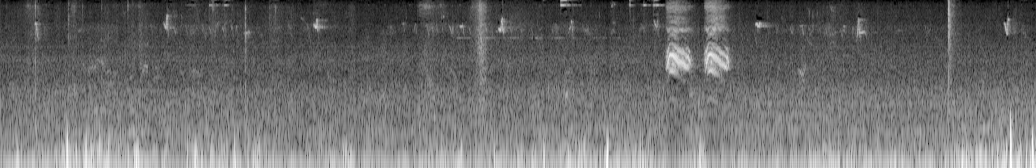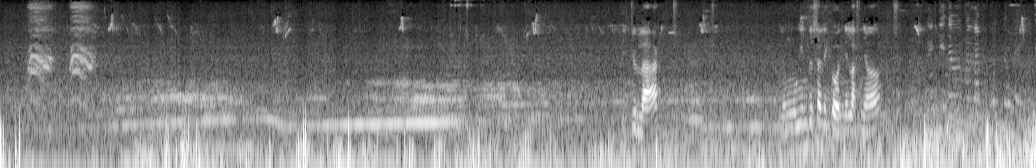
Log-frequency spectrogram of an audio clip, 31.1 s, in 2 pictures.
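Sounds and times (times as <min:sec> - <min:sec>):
large bird harsh calls: 0:10.0 - 0:11.0, 0:16.0 - 0:17.3
steady low rumble: 0:10.4 - 0:31.0.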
